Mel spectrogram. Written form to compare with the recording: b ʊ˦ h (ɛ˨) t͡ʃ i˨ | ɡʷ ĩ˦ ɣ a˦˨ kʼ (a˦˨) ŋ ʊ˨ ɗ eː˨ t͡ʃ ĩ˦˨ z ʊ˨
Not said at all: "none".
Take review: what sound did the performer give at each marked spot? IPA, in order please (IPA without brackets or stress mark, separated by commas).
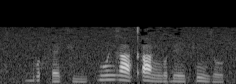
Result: ɛ˨, a˦˨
